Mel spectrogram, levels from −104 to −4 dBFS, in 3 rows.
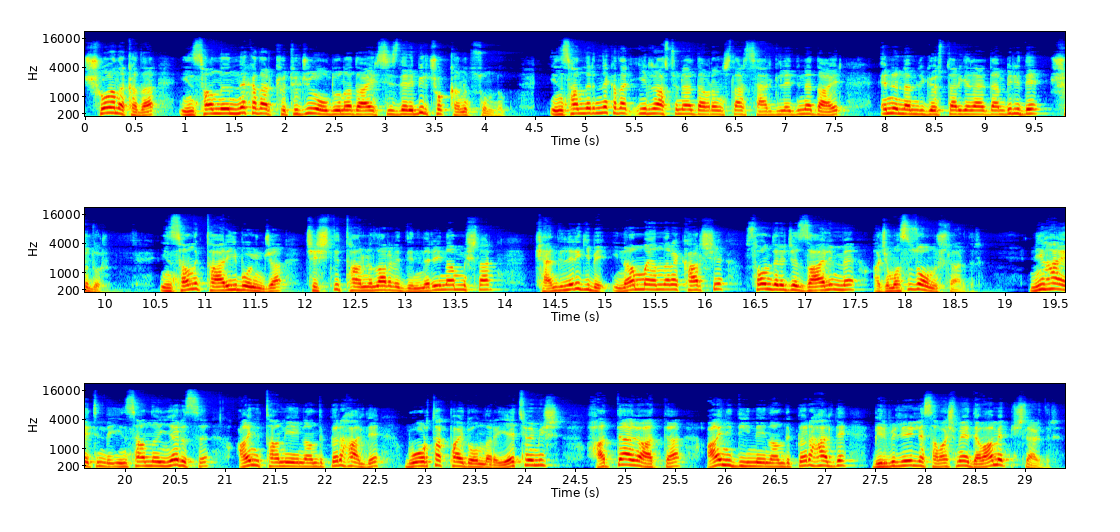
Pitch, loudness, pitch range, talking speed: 190 Hz, -19 LUFS, 165-215 Hz, 135 wpm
